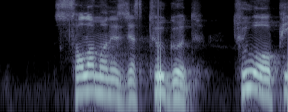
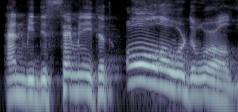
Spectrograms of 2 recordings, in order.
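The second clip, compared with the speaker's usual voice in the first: raised, declaiming scripture voice; solemn reading; 5 semitones higher, 5 dB louder than usual. Acted. Streamer reading the demon's prophecy to chat, solemn declaiming. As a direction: read it like an old holy text. Reads ancient demon text aloud.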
